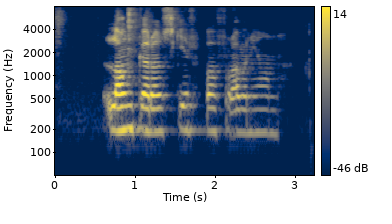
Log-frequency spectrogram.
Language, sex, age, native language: Icelandic, male, 12, Icelandic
